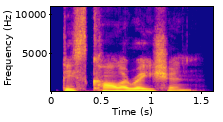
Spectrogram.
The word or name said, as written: discoloration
